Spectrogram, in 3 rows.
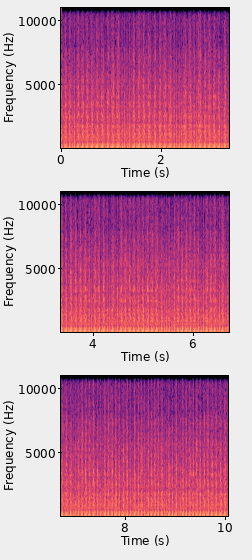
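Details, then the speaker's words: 1952 Caterpillar D2 crawler pony engine idling after restart, diesel turned over by it: steady even chug with firm low rumble, no knocks or misses; running healthy, steering clutches still frozen. "and now we know the pony engine works and the Diesel's just turned along like it did before"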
